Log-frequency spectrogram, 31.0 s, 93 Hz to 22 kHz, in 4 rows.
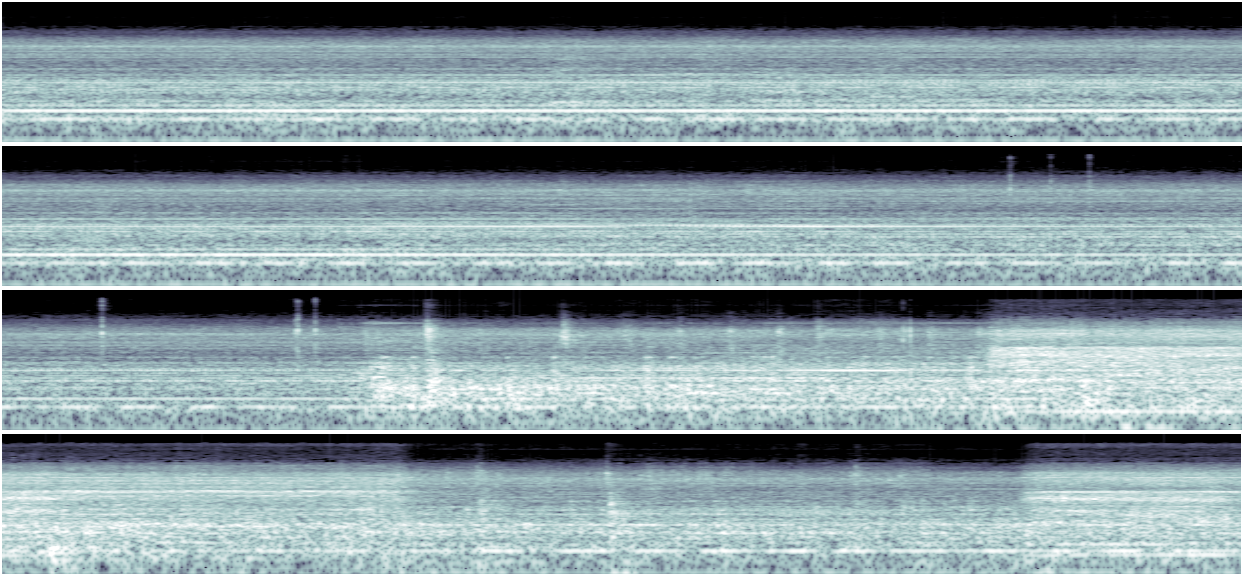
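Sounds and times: lathe humming and whirring: 0:00.0 - 0:30.9
clicks: 0:17.3 - 0:18.3.

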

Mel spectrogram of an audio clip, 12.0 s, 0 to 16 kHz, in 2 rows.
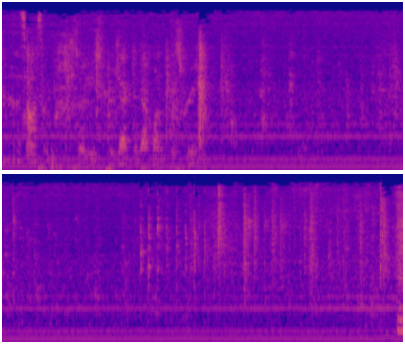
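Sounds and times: low electrical hum: 0:00.0 - 0:12.0
quick run of clicks: 0:08.0 - 0:11.8.

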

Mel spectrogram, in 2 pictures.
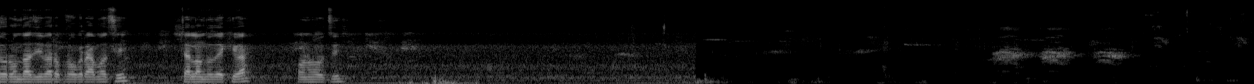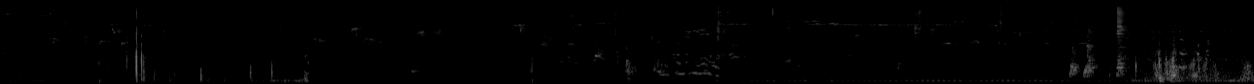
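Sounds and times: harsh bird calls: 0:09.9 - 0:11.7.

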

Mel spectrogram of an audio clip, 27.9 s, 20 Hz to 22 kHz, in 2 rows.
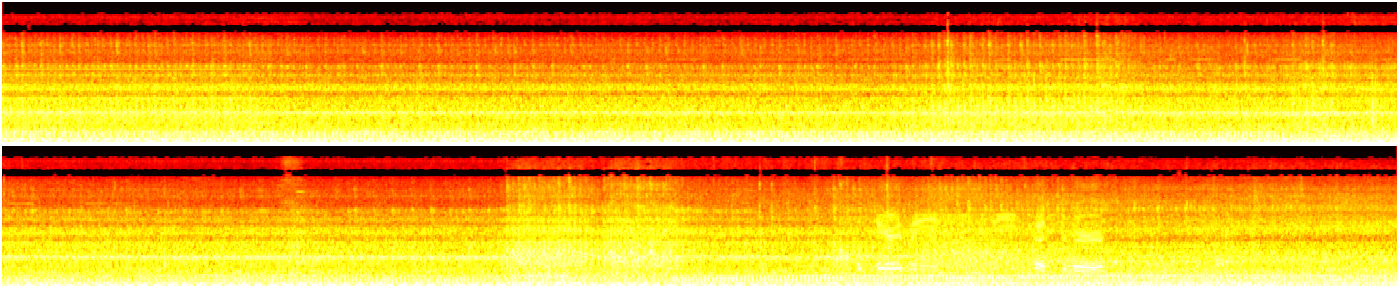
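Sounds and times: diesel truck idling: 0:00.0 - 0:27.9.

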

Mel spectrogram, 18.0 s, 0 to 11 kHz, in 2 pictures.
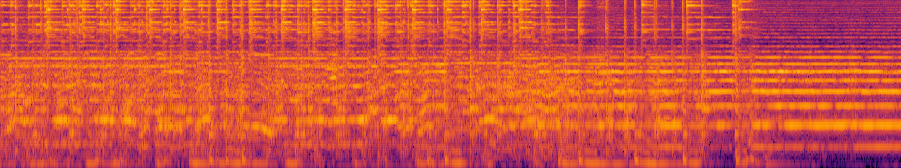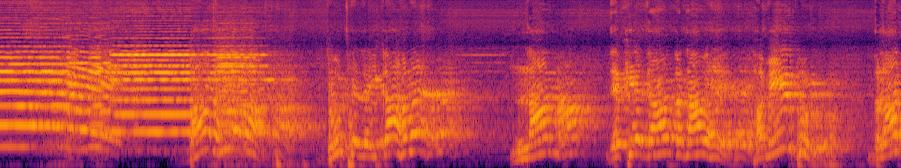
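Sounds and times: rhythmic drum beat: 0:00.0 - 0:08.0.

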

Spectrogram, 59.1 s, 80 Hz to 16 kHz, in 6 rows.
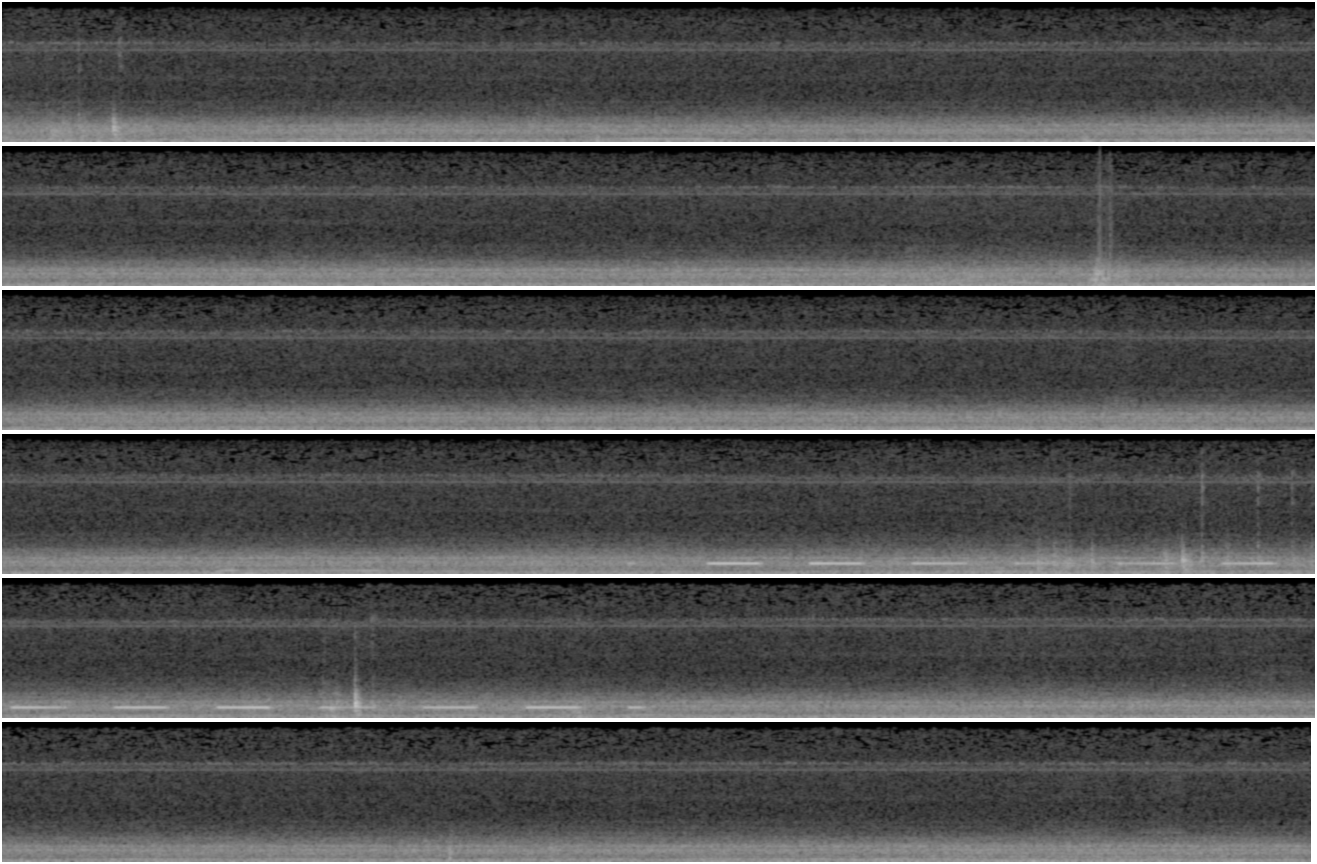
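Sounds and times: excavator diesel engine running: 0:00.0 - 0:59.0
reversing alarm beeping: 0:34.2 - 0:44.3.

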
